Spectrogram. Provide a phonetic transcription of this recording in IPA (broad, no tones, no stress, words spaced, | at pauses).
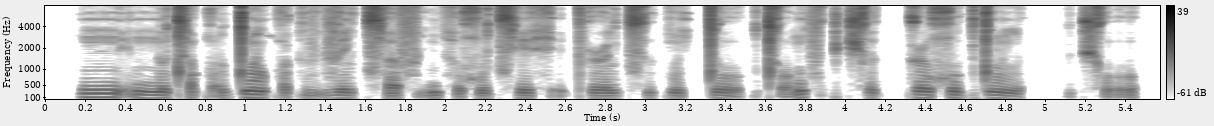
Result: nːḛnːotʰɯ qʷḭltõlqʷɐk vḭvelt͡sʰɐ fḭŋhə χʷet͡sʰehḛ pʰə˞lt͡sʰɯkõ tːo | tʰɔ̰ŋfək t͡ʃʰəkːə˞ χʷiktõl | t͡ʃʰo̰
